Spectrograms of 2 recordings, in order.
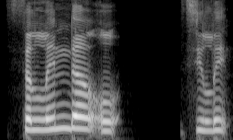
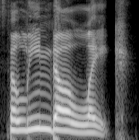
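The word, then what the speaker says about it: Celinda Lake: younger voters Cinda S I probably I probably butchered that so I apologize to those residents but uh a democratic pollster wait hold on well I can confirm that I was off by a bajillion pronunciations it's uh selinda lake so uh I apologize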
